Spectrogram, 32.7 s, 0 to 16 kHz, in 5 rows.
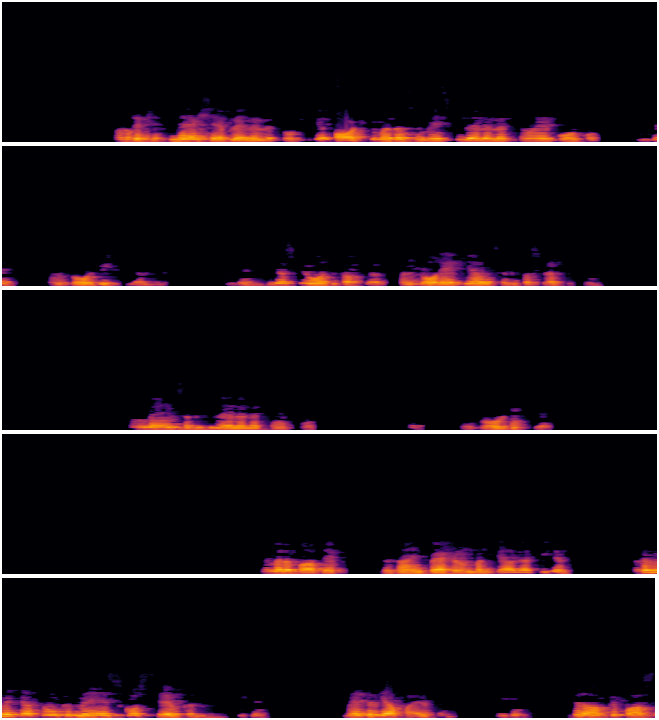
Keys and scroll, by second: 0.5 Delete, 7.4 ctrl+d, 10.7 ctrl+a, 18.0 ctrl+d, 21.0 ctrl+a, 21.8 Left.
